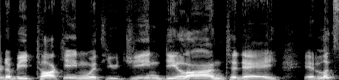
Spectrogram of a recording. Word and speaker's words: Dilan: my great pleasure to be talking with Eugene donon today it looks like it's spelled Dillan or that's how I wanted to pronounce it but Eugene corrected me and said it's donon so Eugene great to have you on the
